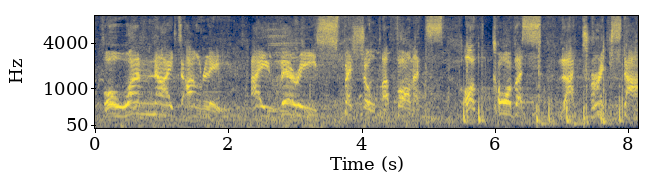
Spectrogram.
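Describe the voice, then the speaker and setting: An actor playing a mad, theatrical video game villain with a grandiose, drawn-out showman's delivery. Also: high-pitched, vocal fry, heavily acted. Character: flamboyant, mad theatrical villain hosting a murderous show. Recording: music behind the voice.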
